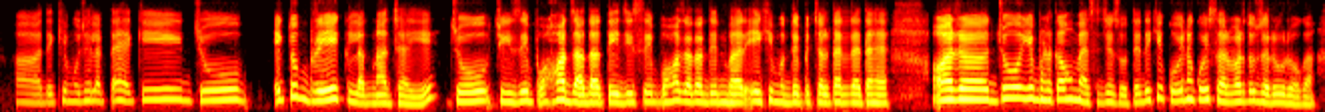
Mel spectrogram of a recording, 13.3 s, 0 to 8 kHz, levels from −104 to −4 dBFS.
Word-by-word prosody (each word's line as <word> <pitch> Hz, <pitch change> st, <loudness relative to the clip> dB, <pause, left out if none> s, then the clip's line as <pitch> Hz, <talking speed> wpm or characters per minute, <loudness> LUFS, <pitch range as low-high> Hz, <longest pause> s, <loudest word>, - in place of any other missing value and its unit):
अ, 185 Hz, -2 st, -12 dB
देखिए 180 Hz, +4 st, -13 dB
मुझे 205 Hz, +2 st, -11 dB
लगता 210 Hz, 0 st, -9 dB
है 225 Hz, -2 st, -5 dB
कि 240 Hz, +3 st, -6 dB
जो 230 Hz, +1 st, -2 dB, 0.3 s
एक 225 Hz, +1 st, -1 dB
तो 305 Hz, -, +1 dB
ब्रेक 235 Hz, 0 st, +3 dB
लगना 170 Hz, -2 st, -2 dB
चाहिए 160 Hz, -, -5 dB, 0.2 s
जो 200 Hz, +2 st, -2 dB, 0.3 s
चीज़ें 205 Hz, +1 st, -1 dB
बहुत 200 Hz, +7 st, +4 dB
ज़्यादा 185 Hz, -1 st, +5 dB
तेज़ी 185 Hz, 0 st, -1 dB
से 195 Hz, +2 st, -5 dB
बहुत 200 Hz, +4 st, -1 dB
ज़्यादा 200 Hz, -1 st, +1 dB
दिन-भर 185 Hz, -1 st, +1 dB
एक 205 Hz, -, 0 dB
ही 225 Hz, -, -2 dB
मुद्दे 190 Hz, -1 st, -3 dB
पर 180 Hz, -, -8 dB
चलता 185 Hz, +1 st, -1 dB
रहता 180 Hz, 0 st, -1 dB
है 175 Hz, 0 st, -1 dB, 0.5 s
और 240 Hz, 0 st, +10 dB, 0.5 s
जो 270 Hz, +1 st, +4 dB
ये 265 Hz, 0 st, +1 dB
भड़काऊ 245 Hz, +1 st, 0 dB
मैसेजेज़ 185 Hz, -3 st, -5 dB
होते 170 Hz, +2 st, -8 dB
हैं। 185 Hz, -, -7 dB
देखिए 245 Hz, +5 st, -5 dB
कोई 215 Hz, 0 st, -3 dB
ना 245 Hz, -, +1 dB
कोई 240 Hz, +1 st, +2 dB
सर्वर 205 Hz, -4 st, -1 dB
तो 215 Hz, +1 st, -4 dB
ज़रूर 180 Hz, -1 st, -2 dB
होगा 150 Hz, -1 st, -7 dB
200 Hz, 195 wpm, -24 LUFS, 180-230 Hz, 0.5 s, और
